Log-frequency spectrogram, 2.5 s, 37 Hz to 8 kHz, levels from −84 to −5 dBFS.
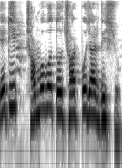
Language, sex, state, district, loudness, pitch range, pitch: Bengali, male, West Bengal, Cooch Behar, -13 LUFS, 190-230 Hz, 210 Hz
